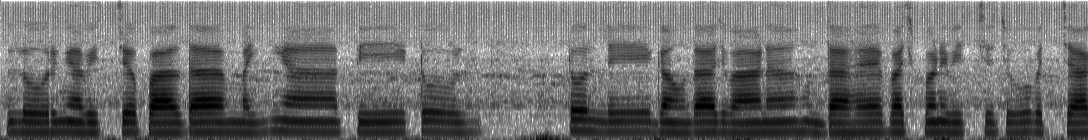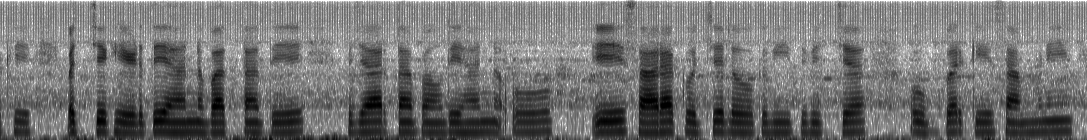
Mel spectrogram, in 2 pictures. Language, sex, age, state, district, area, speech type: Punjabi, female, 45-60, Punjab, Mansa, rural, spontaneous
